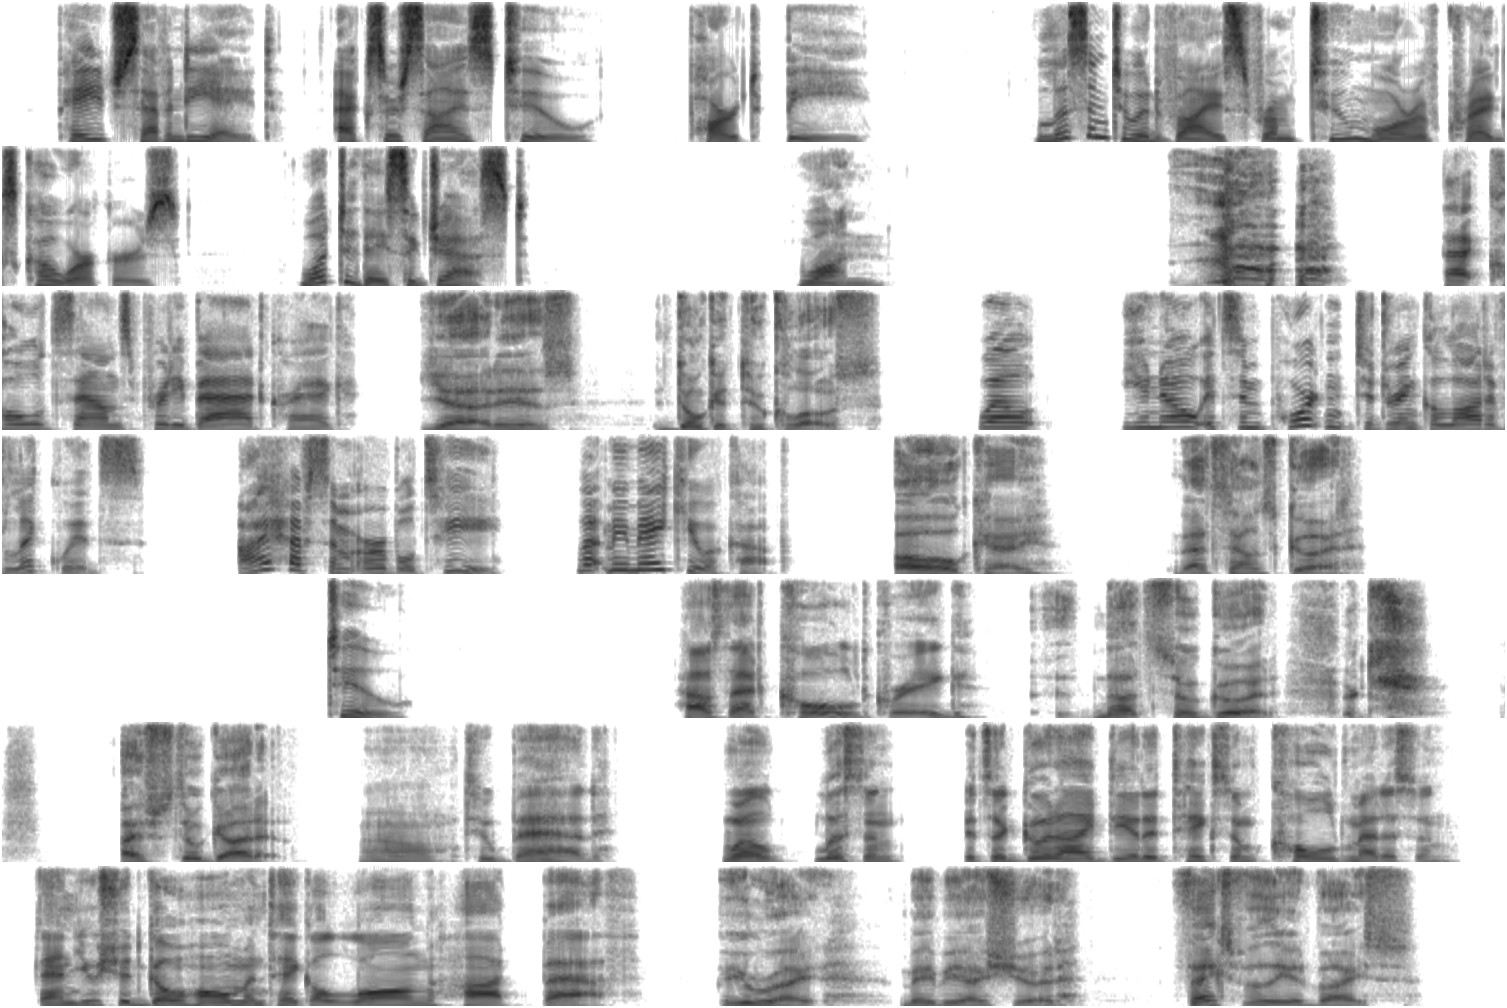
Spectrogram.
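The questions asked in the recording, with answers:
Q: What do they suggest?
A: Drink a lot of liquids, such as herbal tea

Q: What do they suggest?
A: Take some cold medicine and go home and take a long, hot bath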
